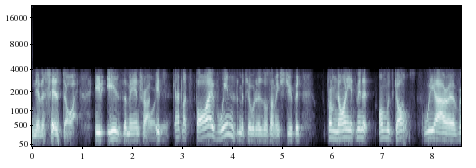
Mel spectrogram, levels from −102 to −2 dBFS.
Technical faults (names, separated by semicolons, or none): VoIP packet loss concealed by the speech codec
